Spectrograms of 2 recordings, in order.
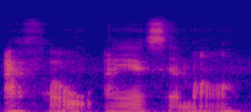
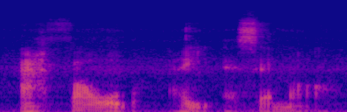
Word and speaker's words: Afol ASMR: Well, most of you, if you've found my channel, will probably know me as Afol ASMR. That's how it's pronounced. It's spelt AFOL-SMR, but it's pronounced Afol ASMR.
